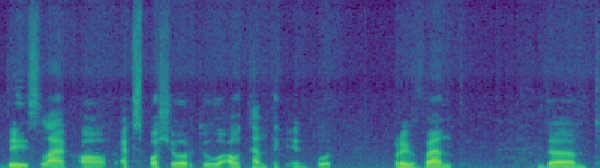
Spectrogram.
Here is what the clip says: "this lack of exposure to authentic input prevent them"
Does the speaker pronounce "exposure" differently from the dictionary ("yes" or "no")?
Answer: yes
